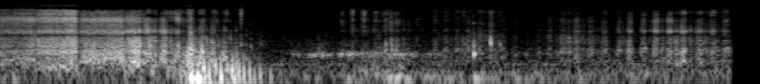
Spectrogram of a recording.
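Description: Hedgehog rustling and scratching through leaf litter and low plants as it forages, with many small crackles and clicks. Louder for the first couple of seconds, then fainter, and it stops abruptly near the end.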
